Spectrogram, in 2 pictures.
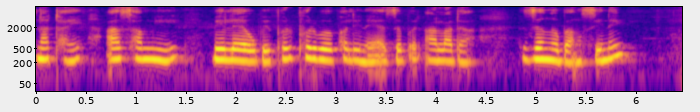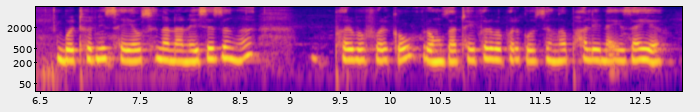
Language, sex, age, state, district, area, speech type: Bodo, female, 18-30, Assam, Udalguri, urban, spontaneous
